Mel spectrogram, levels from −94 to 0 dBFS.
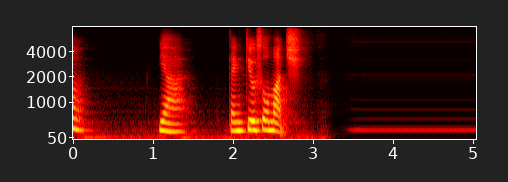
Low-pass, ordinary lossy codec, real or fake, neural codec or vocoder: none; none; fake; codec, 16 kHz, about 1 kbps, DyCAST, with the encoder's durations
